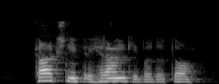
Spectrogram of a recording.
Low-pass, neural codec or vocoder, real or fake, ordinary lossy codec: none; none; real; none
